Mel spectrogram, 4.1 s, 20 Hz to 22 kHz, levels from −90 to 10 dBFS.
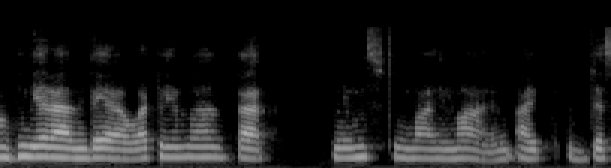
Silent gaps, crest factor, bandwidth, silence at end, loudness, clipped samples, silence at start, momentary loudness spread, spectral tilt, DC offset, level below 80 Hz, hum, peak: none; 20 dB; 11.5 kHz; 0 s; -32 LUFS; under 0.1%; 0 s; 13 LU; -6.5 dB/octave; under 0.1%; -82 dBFS; none; -12 dBFS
